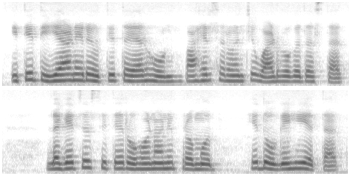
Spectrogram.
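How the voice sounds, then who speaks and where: A woman reading a love story as a storyteller, in steady, descriptive narration. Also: medium pitch. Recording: tinny phone-like sound.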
